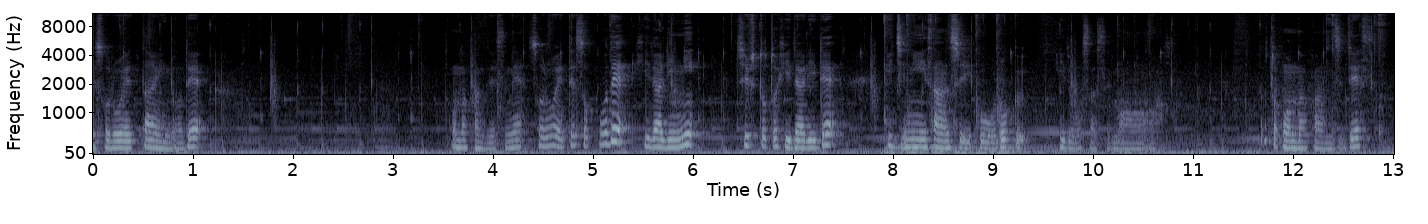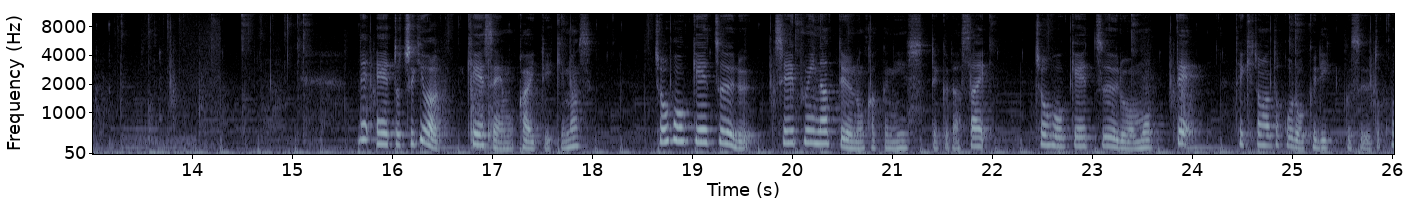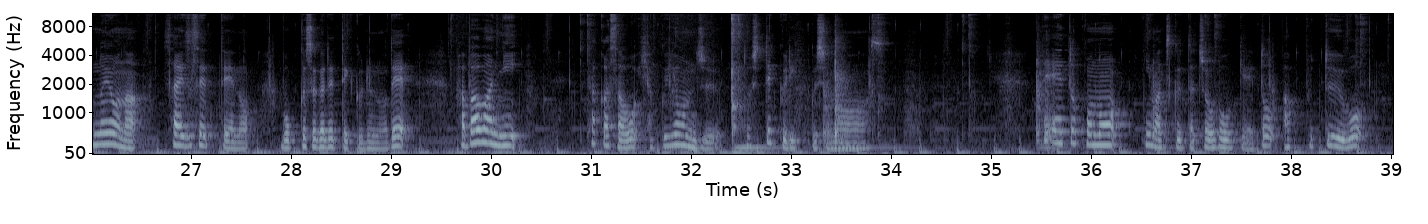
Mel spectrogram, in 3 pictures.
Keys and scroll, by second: 0.7 shift+Up, 1.7 Up, 3.5 Up, 12.6 super+s, 13.9 space, 30.1 2, 31.1-32.4 typing, 32.4 Return.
